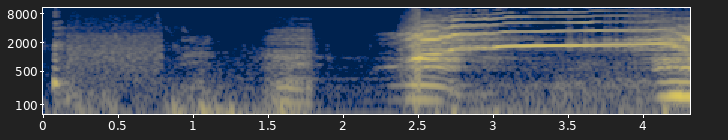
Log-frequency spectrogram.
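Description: A voice imitates an elk call, a loud, high, whistling bugle that holds and wavers for nearly two seconds, preceded by brief muffled sounds and a short pause.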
